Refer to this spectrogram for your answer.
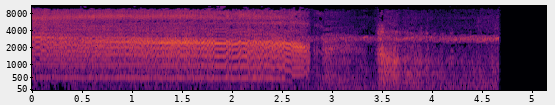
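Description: A frog gives a long, strained, harmonic tone that drops away after nearly three seconds.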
